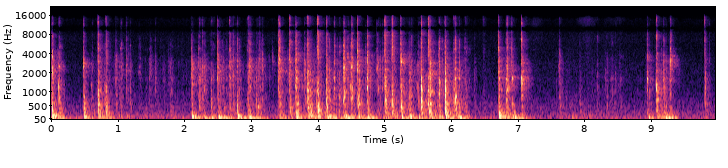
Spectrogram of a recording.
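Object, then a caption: Plastic computer keyboard. Fingertips type on a black plastic ergonomic split keyboard with a hollow housing, resting on a cloth tablecloth. Quick, dense clicks and clacks come in bursts with short pauses, each keystroke carrying a low, hollow thump under its bright click.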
